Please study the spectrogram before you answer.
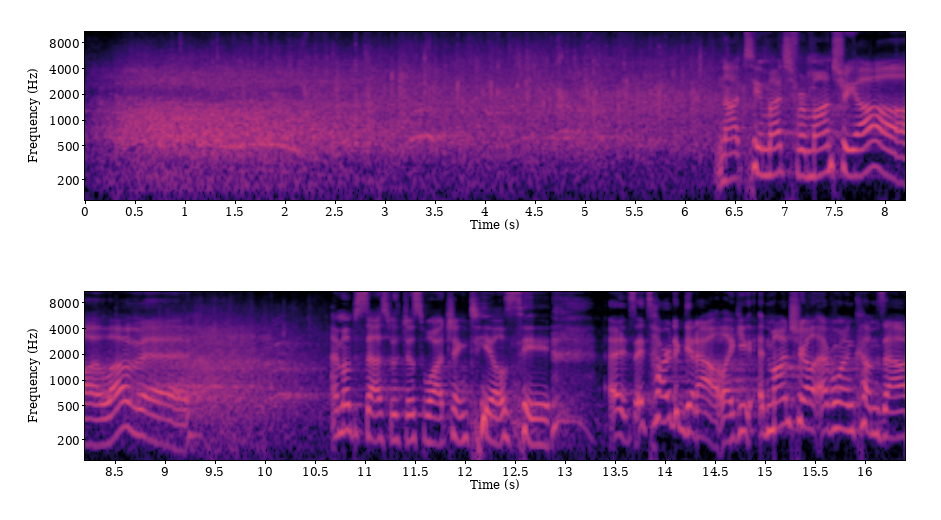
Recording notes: stand up from the Just For Laughs Festival in 2015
